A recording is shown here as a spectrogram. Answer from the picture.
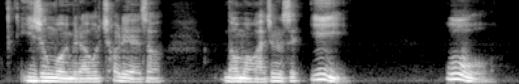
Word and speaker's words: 유: 이건 또 따로 하나의 소리에 각각 이게 그냥 이우라고 발음하면 돼요. 어디 시간이 너무나 허비됩니까? 힘이 허비됩니까? 말도 안 되죠. 물론 빨랑할 때 어떤 애들이 들을 때는 이게 유같이 들릴 수도 있겠지만 이자로 출발을 해야 돼요.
